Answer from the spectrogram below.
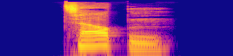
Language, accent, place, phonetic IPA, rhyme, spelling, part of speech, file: German, Germany, Berlin, [ˈt͡sɛʁtn̩], -ɛʁtn̩, zerrten, verb, De-zerrten.ogg
- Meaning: inflection of zerren: 1. first/third-person plural preterite 2. first/third-person plural subjunctive II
